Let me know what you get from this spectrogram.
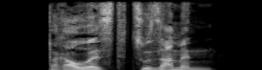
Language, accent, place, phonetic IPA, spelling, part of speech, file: German, Germany, Berlin, [ˌbʁaʊ̯əst t͡suˈzamən], brauest zusammen, verb, De-brauest zusammen.ogg
- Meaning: second-person singular subjunctive I of zusammenbrauen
